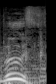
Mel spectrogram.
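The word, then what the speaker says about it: Boothe: For that, love and sounded Ken Booth. That's Booth with an E. The E is silent.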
